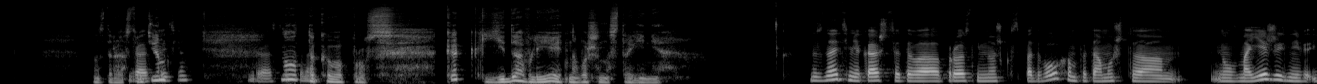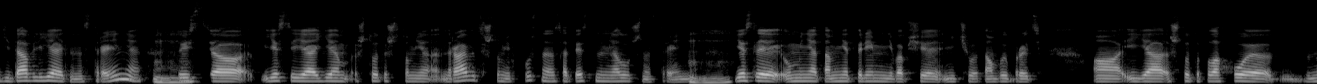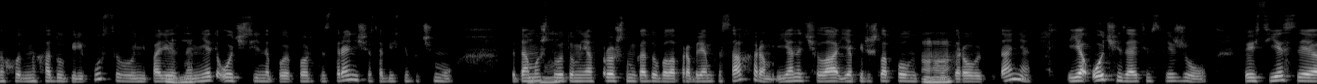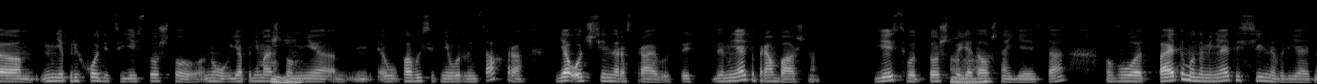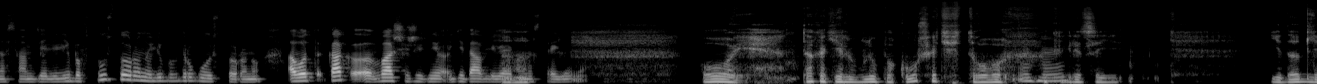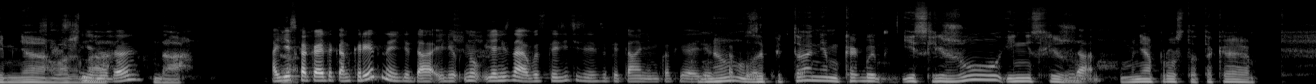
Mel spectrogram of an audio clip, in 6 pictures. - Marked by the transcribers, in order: tsk; other noise
- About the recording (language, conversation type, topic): Russian, unstructured, Как еда влияет на настроение?
- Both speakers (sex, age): female, 35-39; male, 40-44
